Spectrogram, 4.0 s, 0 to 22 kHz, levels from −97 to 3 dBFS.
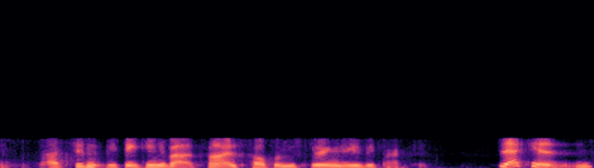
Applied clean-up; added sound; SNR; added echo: neural mask model DeepFilterNet 3.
